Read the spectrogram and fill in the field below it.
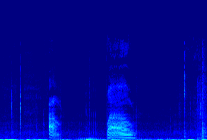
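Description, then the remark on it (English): A pet cat meows twice, two short, bright, wavering cries about a second apart, against a low background rumble. “And as Kitty co-host will tell you, we are back.”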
